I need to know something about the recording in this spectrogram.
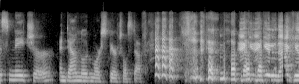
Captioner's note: laughs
